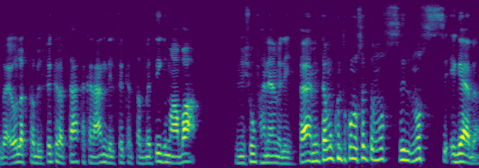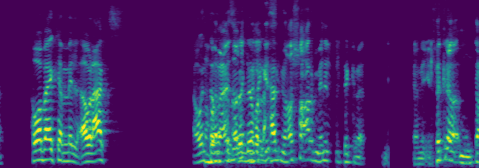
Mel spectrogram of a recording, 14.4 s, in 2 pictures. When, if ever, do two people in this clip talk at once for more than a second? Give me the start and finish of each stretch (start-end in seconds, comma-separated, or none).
10.2-11.4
